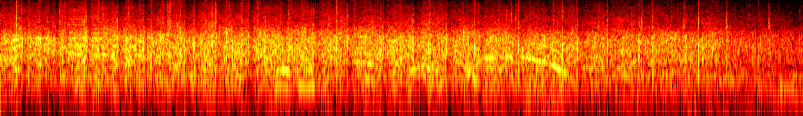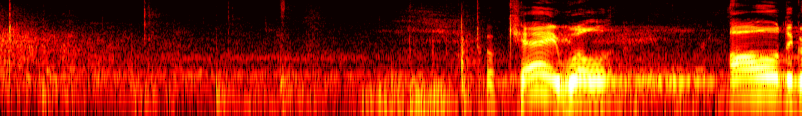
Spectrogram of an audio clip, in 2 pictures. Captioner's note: cheers and applause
